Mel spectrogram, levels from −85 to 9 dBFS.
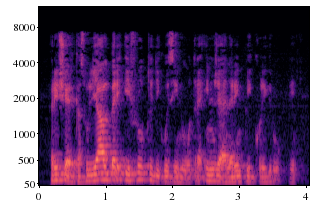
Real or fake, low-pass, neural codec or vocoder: real; 7.2 kHz; none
